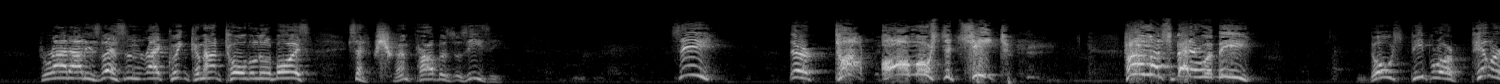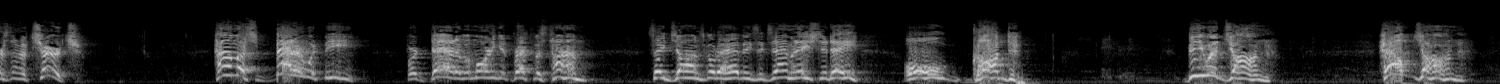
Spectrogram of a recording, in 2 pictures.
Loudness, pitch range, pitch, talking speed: -19 LUFS, 245-310 Hz, 285 Hz, 135 wpm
